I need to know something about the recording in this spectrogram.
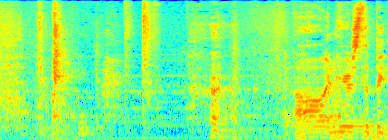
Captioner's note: chuckles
